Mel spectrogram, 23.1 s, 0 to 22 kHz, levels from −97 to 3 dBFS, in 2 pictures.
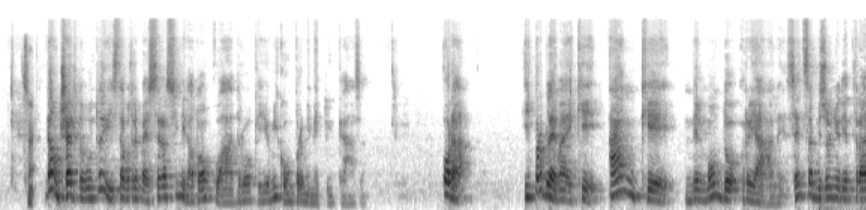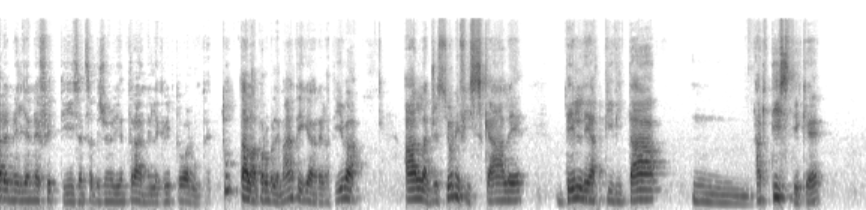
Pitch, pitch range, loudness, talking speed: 140 Hz, 120-165 Hz, -26 LUFS, 140 wpm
